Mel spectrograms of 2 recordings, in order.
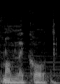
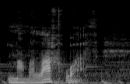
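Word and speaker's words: ממלכות: that being Mamlaka, and the plural of Mamlaka is Mamlekot, but they pronounce Mamlekot as Mamalachwath.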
